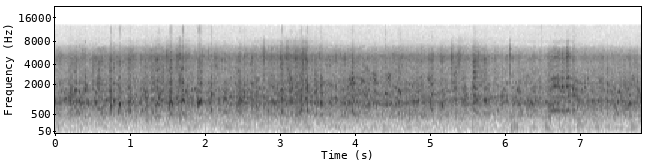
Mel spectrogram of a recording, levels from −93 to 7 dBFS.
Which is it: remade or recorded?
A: recorded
